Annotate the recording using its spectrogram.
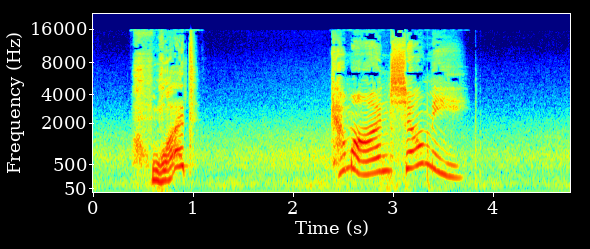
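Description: A young woman speaks brightly and coaxingly.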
